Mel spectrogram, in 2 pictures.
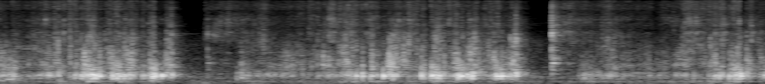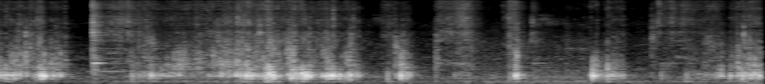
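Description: Black spoon stirring and scraping a crumbly mix of roasted whole wheat flour and puffed gum around a large stainless-steel bowl, a gritty swishing in repeated strokes with short pauses between them.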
